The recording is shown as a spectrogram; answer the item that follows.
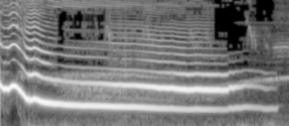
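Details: Pembroke Welsh Corgi female being taught to howl on command; one long sustained howl that rises briefly, slides down and holds steady with rich harmonics, then fades as she tails off.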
